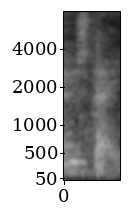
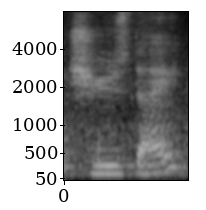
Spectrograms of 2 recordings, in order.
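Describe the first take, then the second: First: "Tuesday" said "Toosday", higher; American pronunciation. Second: "Tuesday" said "Choosday", drawn out; Australian pronunciation. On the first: Retold or imitated. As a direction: say "Tuesday" with a clean T. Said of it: "and you would say". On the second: Shown as a demonstration. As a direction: say "Tuesday" with a CH start. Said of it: "We say Tuesday".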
